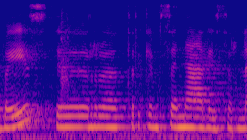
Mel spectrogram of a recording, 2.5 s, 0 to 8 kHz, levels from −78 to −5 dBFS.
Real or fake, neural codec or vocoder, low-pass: real; none; 7.2 kHz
